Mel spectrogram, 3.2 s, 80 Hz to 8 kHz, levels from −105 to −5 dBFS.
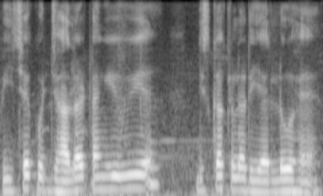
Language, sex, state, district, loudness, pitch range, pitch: Hindi, male, Jharkhand, Ranchi, -18 LUFS, 125-150 Hz, 135 Hz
